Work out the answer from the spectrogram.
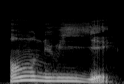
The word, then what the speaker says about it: ennuyé: Okay, so first en, then nuit, then yé. Ennuyé.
